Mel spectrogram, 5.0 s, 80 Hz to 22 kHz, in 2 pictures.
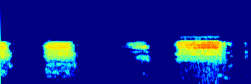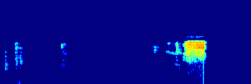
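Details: Barn owl young outside their nest box at 3 am; several raspy hisses of varying strength, one louder and longer in the middle, with a few faint clicks between.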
